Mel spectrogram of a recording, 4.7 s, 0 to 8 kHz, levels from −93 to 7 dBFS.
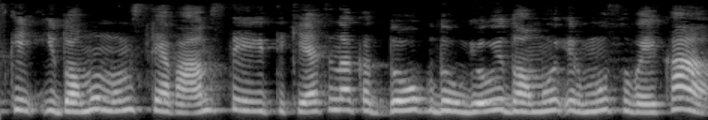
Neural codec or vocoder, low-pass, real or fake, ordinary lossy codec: none; 7.2 kHz; real; MP3, 48 kbps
